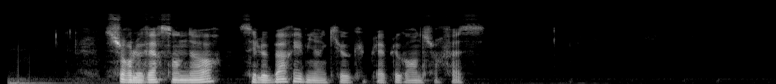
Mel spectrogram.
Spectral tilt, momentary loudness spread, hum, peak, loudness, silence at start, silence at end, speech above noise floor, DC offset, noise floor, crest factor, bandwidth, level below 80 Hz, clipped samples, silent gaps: -6 dB/octave; 16 LU; none; 0 dBFS; -21 LUFS; 0.1 s; 2.95 s; 53 dB; under 0.1%; -73 dBFS; 22 dB; 11 kHz; -46 dBFS; under 0.1%; none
